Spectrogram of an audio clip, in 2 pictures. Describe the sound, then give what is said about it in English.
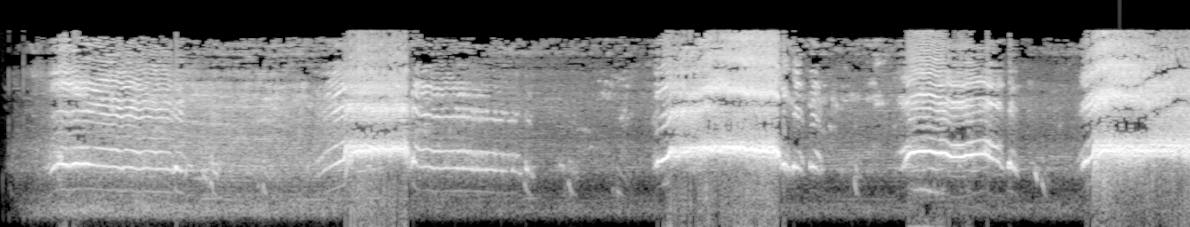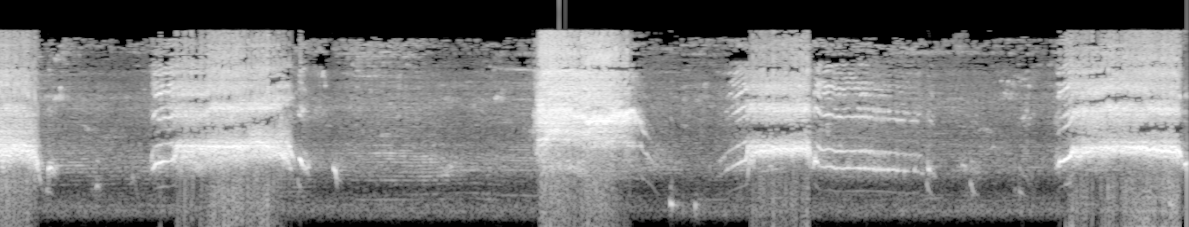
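A baby wails and cries in many loud, high-pitched bursts, each separated by short gasping pauses, continuing throughout with no other sounds. “By Chris's face, I can tell that he's probably ready for me to stop the wailing baby that isn't his baby.”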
